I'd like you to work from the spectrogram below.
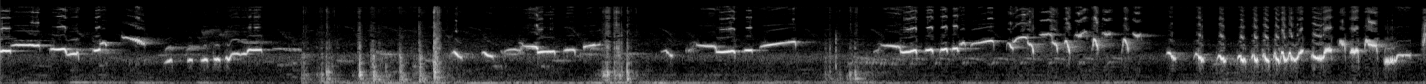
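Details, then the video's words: Long white-rumped shama song for training birds before song competitions: continuous fast whistled phrases, slurs and clicks, some harsh broadband snaps, ending in a rapid twittering run, with a constant low hum. "OCEHAN MURAI BATU PALING EDAN, COCOK UNTUK PANCINGAN MURAI BATU UNTUK LOMBA"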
